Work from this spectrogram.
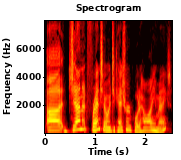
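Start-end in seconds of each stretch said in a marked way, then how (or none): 1.9-2.5 a light mock Aussie "How are you, mate?"; mock Australian accent. Host greets education reporter in mock Aussie accent. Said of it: "What accents are we doing now?".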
